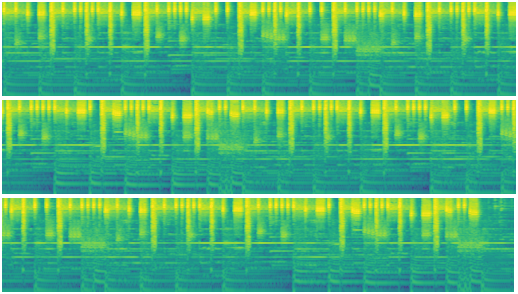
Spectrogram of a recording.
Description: INSTRUMENTAL RINGTONE

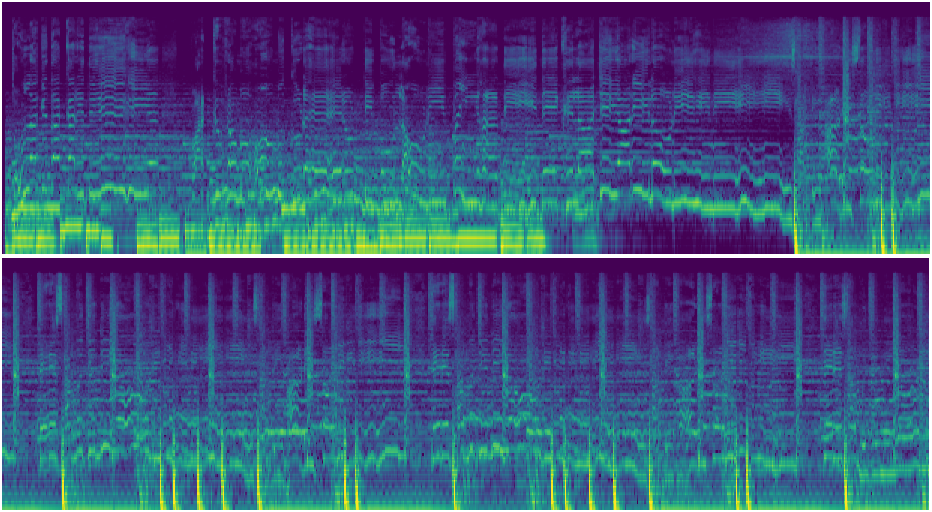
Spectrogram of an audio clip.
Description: PUNJABI SONG RINGTONE

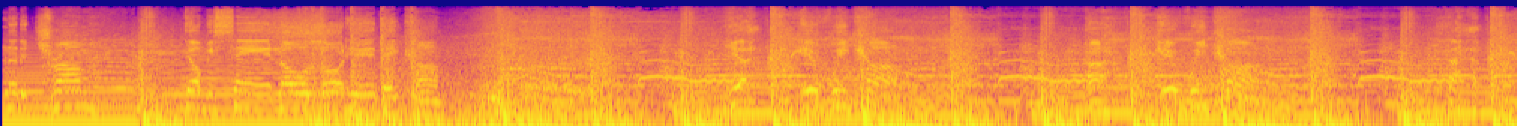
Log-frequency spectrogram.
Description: drum ringtone

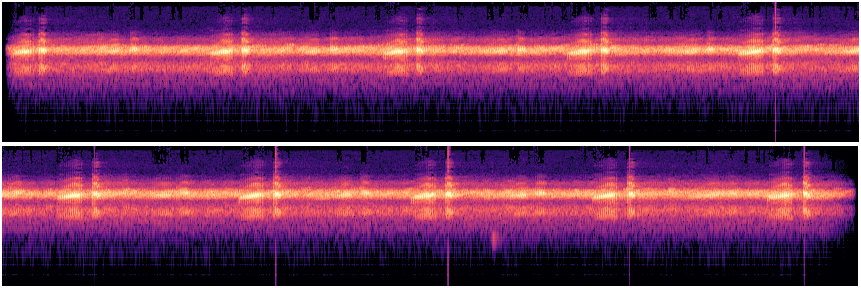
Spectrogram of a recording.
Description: FROG NOISE SOUND

